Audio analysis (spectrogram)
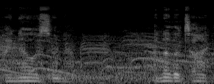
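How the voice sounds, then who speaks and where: A woman playing a fierce, proud Viking warrior in a video game, with a husky voice. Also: deep voice, flat delivery, fairly quick, crowd noise, lightly acted. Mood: calm, conceding. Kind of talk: dramatic video game acting. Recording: clear background noise.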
